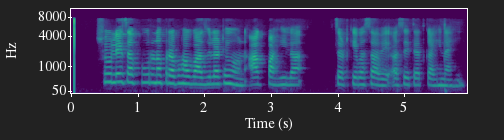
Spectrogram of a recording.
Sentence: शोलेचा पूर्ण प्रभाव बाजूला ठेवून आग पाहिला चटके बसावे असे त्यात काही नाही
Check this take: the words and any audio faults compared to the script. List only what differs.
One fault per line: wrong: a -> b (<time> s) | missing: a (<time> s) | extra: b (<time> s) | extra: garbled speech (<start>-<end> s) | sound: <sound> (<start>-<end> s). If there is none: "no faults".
no faults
